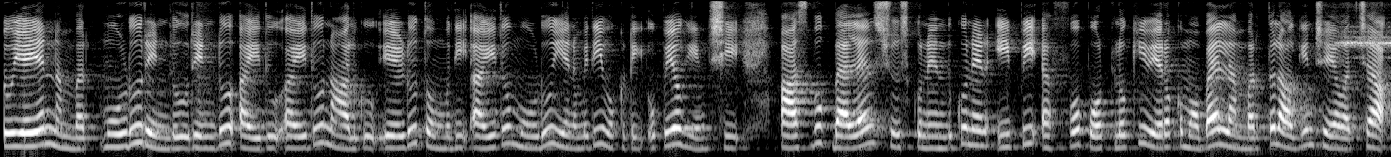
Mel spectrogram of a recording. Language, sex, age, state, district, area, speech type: Telugu, female, 18-30, Andhra Pradesh, Kakinada, urban, read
